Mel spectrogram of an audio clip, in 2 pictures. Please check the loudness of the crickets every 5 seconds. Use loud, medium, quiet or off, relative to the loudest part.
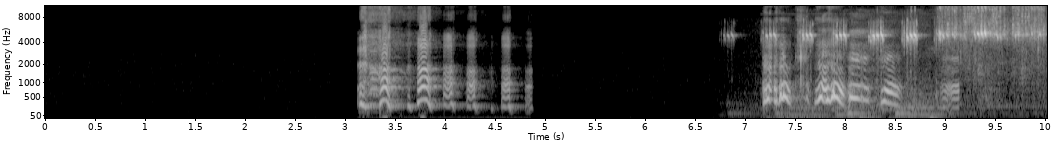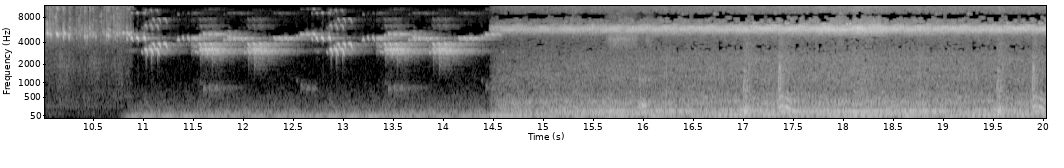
off, medium, medium, loud.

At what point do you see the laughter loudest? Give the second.
8 s.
